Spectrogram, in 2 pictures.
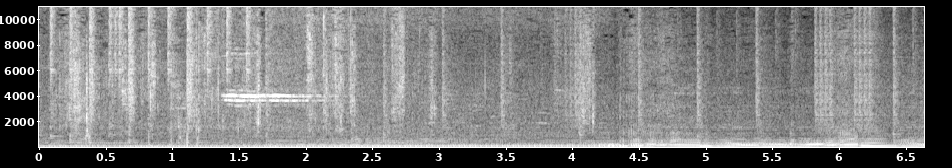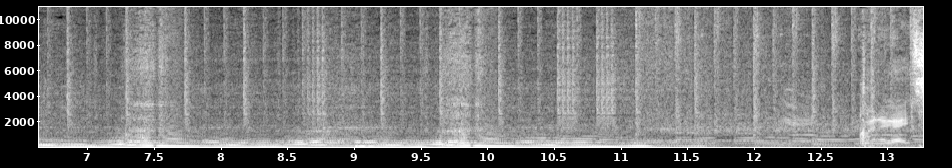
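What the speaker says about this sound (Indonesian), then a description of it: "yuk gue dengerin suara knalpotnya" A 2021 Honda City Hatchback exhaust idles steadily, then is revved repeatedly in a rhythmic series of rising and falling blips before settling back to idle, loud and close.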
